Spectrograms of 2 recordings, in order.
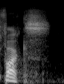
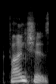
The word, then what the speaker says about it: Funches: No, I think it's pronounced Fox. It's Funches. You're both wrong. It's Funches.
